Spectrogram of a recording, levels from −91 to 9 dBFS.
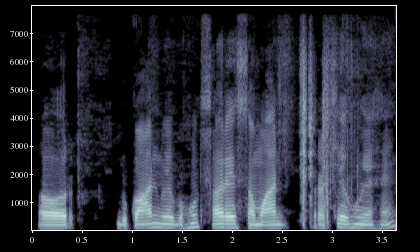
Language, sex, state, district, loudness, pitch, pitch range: Hindi, male, Chhattisgarh, Balrampur, -18 LUFS, 120 Hz, 115-125 Hz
